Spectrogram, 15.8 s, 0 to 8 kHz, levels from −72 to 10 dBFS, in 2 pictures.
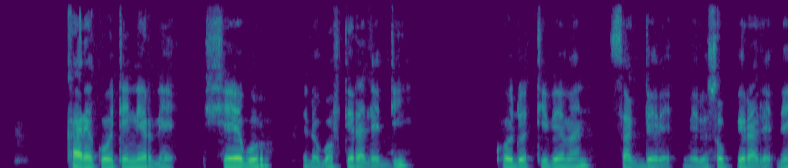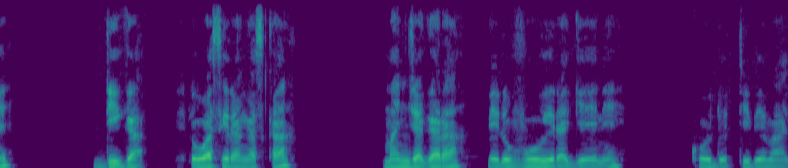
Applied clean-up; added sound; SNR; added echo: none; none; none; none.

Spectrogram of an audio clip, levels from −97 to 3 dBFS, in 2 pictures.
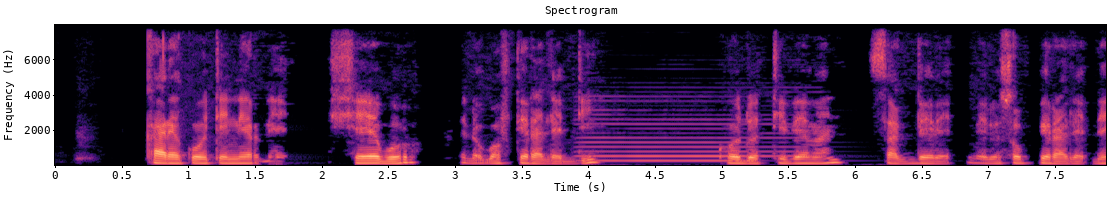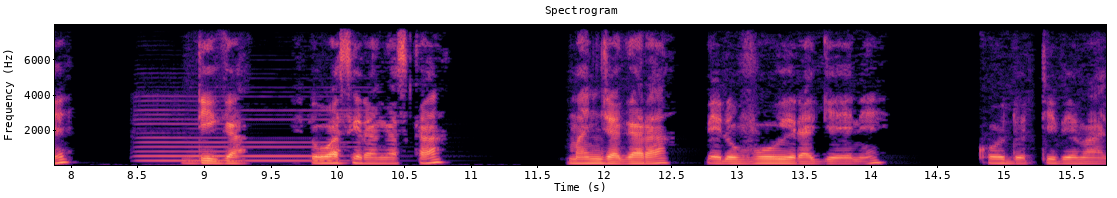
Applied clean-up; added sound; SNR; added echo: classical method spectral subtraction.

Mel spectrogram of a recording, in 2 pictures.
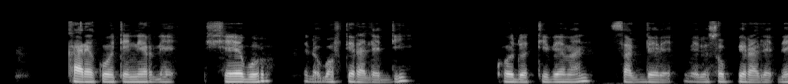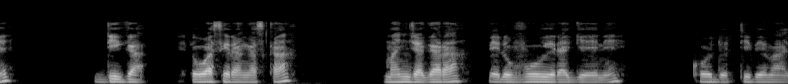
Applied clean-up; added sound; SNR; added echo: neural mask model Resemble Enhance denoiser.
